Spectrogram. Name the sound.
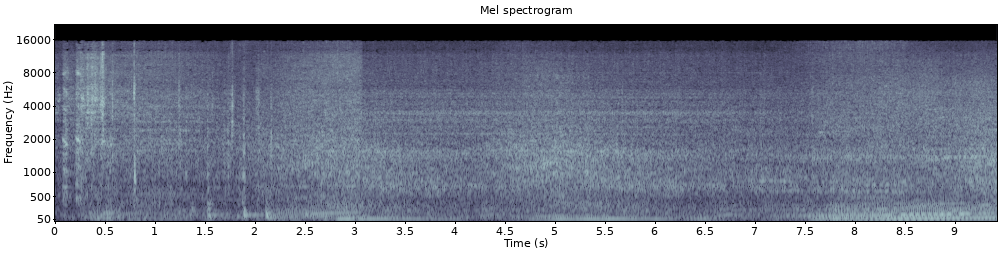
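car driving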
